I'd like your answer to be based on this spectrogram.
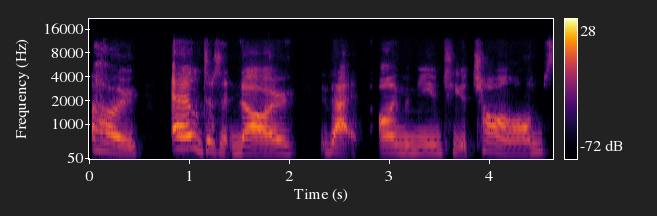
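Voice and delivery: put-on British accent. Quoting a movie character's line: imitating Chloe in a British accent. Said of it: "I'm simply about to do a British accent".

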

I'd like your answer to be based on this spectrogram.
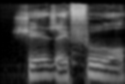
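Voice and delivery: grunted delivery. Reading a story aloud, the wolf answers the leader's speech: grunting. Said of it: "the Bad Wolf grunted".

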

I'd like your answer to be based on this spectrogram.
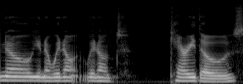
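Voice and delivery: plain

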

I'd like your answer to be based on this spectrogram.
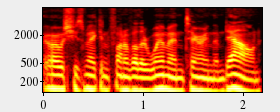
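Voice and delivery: normal talking voice

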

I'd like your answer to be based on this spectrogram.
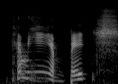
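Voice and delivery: put-on nasal voice. Quoting a movie scene: Eugene Levy's nasal voice. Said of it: "Eugene Levy's nasal voice being like".

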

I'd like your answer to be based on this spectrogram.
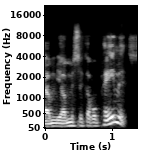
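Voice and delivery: ordinary talk

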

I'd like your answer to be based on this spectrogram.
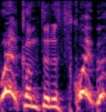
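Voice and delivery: dancehall deejay style delivery. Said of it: "me did have an Elephant Man impersonation".

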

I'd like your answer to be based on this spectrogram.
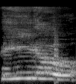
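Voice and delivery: top-of-the-lungs roar, very high, loud, drawn-out. Retelling how a girl on a train roared at his mate: imitating a girl roaring. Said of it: "roars at the top of her lung".

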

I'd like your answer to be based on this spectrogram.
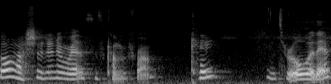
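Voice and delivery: very high, tearful voice, on the verge of tears. Podcast host moved by listeners' messages, on the verge of tears. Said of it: "I'm gonna cry".

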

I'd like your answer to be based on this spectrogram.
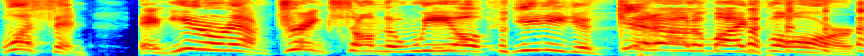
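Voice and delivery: mock screamed tirade, very high. Recounting what they said to a server at their bar, retelling own screaming. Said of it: "just screaming like usual".

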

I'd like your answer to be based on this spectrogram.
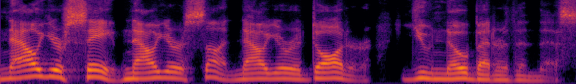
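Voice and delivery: mock blaming, accusing, reproachful tone. Speaker acting out what the enemy says, mock accusatory voice. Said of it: "it's an accusatory voice".

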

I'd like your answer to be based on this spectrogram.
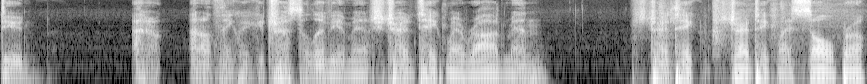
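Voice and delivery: hushed whisper. A player, in character, whispering to a fellow party member. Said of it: "I kind of whisper to him".

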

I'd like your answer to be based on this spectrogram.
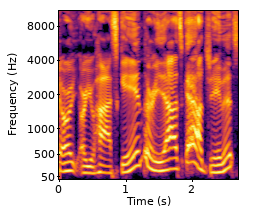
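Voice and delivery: odd, weird, creepy voice. Imitating someone asking if he is in or out: Taylor impersonation. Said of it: "Was that your Taylor impersonation?".

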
